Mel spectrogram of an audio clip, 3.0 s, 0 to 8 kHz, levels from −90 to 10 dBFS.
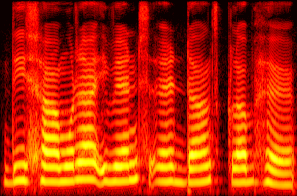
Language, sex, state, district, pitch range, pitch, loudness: Hindi, male, Bihar, Patna, 215-235 Hz, 225 Hz, -16 LUFS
